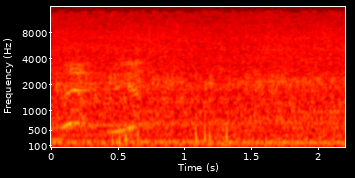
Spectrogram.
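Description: Tractor engine idling steadily, with a voice briefly heard about half a second in.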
